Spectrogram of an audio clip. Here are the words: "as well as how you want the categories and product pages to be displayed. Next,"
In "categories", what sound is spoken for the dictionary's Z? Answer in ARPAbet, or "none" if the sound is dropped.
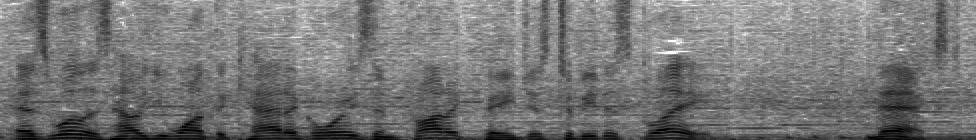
Z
